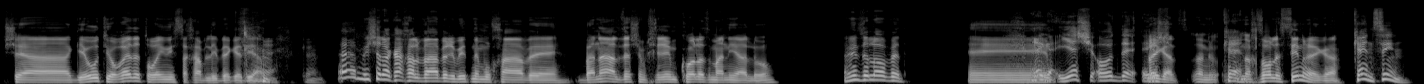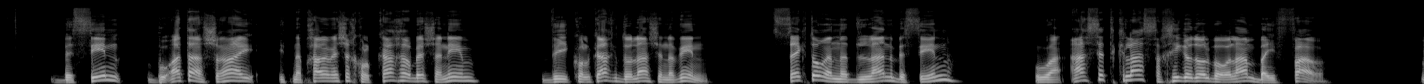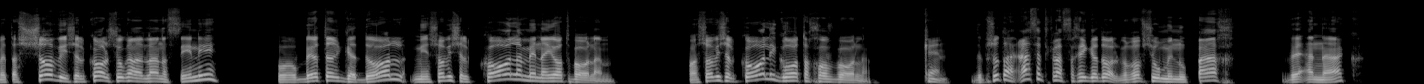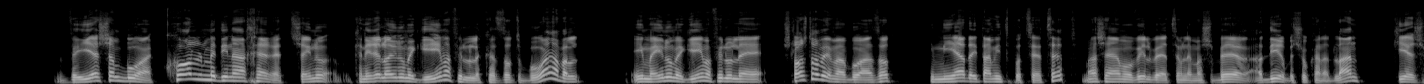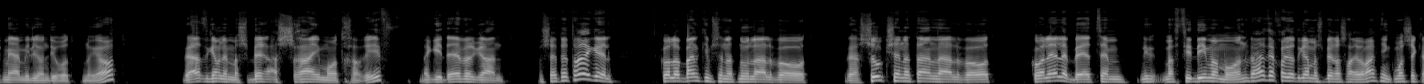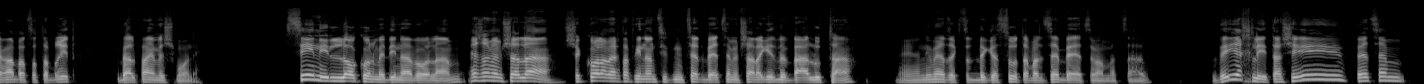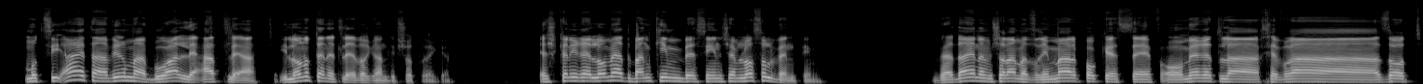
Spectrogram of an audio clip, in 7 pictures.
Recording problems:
none

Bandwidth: 14.5 kHz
